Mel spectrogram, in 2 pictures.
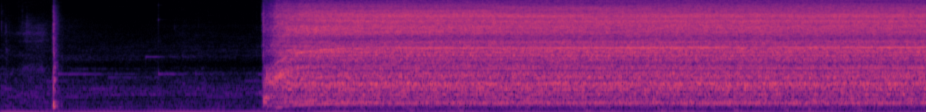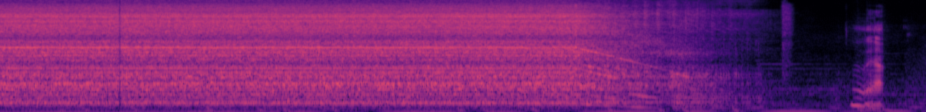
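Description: A blender whirs loudly and steadily for about twelve seconds, mixing homemade mayonnaise with grainy spicy mustard, then winds down, with a couple of brief clicks before and after.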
